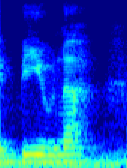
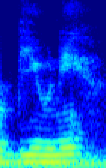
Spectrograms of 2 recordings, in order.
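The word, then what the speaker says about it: Buena Vista: in buen Vista Colorado as of course the locals say bua or Bui but I'm I'm saying buav Vista because it's such a lovely word John Keegan playing on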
